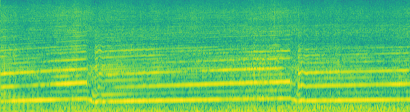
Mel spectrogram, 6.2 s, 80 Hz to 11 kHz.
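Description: Kawasaki ZX-25R's 250 cc inline-four engine with an Arrow exhaust pulling hard at high revs, its high-pitched note climbing steadily through the gears. Two quick upshifts, about a second and a half in and a little past the middle, each briefly drop the pitch.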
